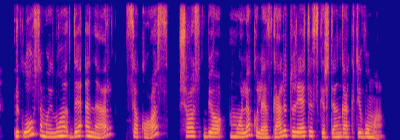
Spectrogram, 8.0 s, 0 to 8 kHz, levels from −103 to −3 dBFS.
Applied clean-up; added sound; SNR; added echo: none; none; none; none.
